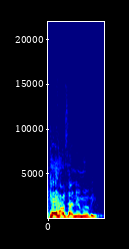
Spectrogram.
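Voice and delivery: high, loud casual asker; imitated upbeat small talk; chirpy mock question. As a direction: pipe up loudly as an eager friend. Acts out an imagined conversation.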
